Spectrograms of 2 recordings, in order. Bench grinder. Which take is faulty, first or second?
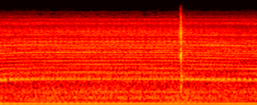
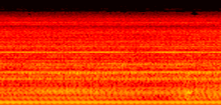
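first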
